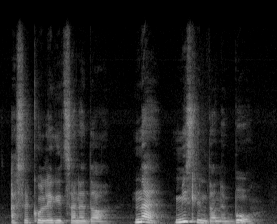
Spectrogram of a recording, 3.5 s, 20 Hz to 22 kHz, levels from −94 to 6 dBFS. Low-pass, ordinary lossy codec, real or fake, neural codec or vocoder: 19.8 kHz; none; real; none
